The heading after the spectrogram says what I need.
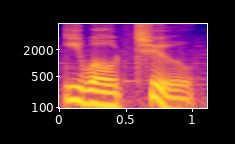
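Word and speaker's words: Iwo To: The new name, Iwo 2, represents the same kanji characters as Iwo Jima, but is pronounced differently.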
